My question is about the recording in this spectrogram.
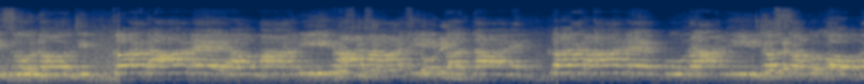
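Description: A group of girls singing a song together, with short breaks between phrases.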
